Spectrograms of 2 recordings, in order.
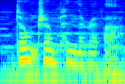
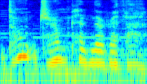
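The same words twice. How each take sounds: First: Soft-spoken standard British accent, slightly northern. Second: Sarcastic, more northern accent with Scottish burrs. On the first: "Mine is more like" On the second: "whereas Jen's would be"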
